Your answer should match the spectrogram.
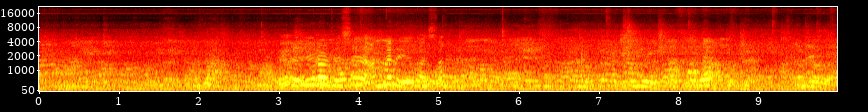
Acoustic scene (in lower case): crowded indoor space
